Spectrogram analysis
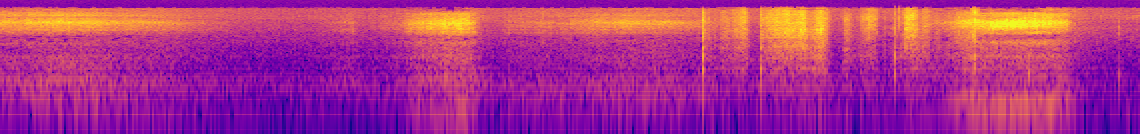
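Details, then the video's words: Female Weimaraner asleep during a nap, softer airy snores with a hissy texture, one brief and one longer rumbling breath, plus faint clicks and rustles nearby. "My Weimaraner snoring like an old man"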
